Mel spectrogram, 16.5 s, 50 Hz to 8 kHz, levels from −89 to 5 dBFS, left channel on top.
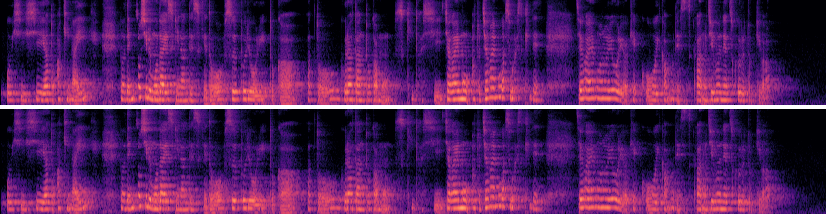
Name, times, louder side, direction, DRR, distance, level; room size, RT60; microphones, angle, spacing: voice 1, 0.1-5.9 6.1-13.7 13.9-15.4, left 1 dB, 25° left, 7 dB, 1.0 m, -27 dB
18.0 x 9.0 x 4.2 m, 1.3 s
head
